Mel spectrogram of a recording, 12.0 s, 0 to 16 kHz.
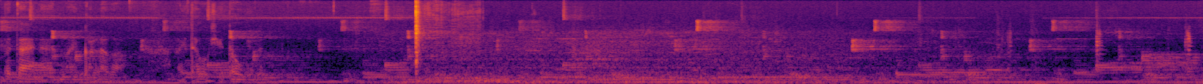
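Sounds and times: man speaking: 0.0s - 2.8s
background music: 0.0s - 12.0s.

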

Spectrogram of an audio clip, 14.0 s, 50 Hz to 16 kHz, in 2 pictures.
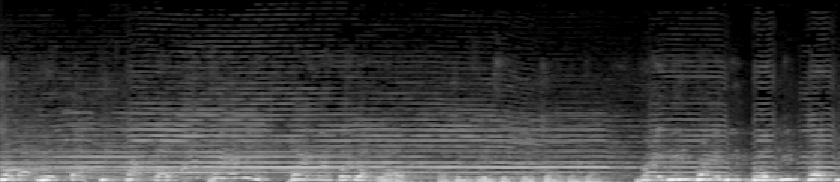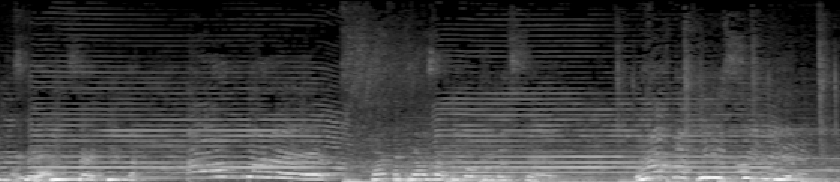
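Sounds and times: woman deejaying into a microphone: 0.0s - 14.0s
heavy bass-driven dancehall beat: 9.8s - 14.0s.

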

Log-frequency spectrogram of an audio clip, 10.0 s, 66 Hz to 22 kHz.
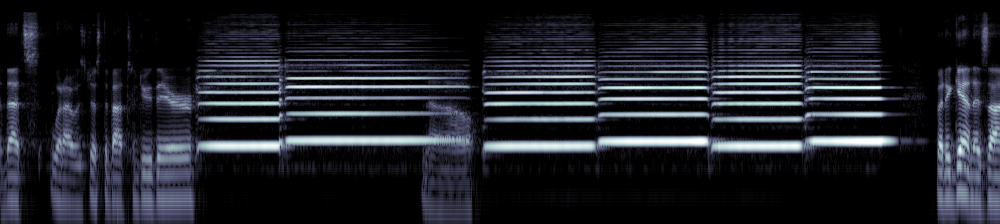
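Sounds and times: violin bowed notes: 1.9s - 9.2s.

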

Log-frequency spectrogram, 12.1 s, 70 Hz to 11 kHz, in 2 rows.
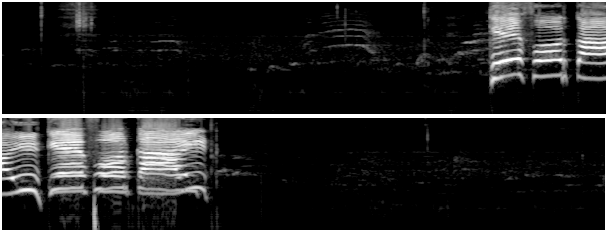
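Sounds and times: child singing: 4.9s - 8.1s.

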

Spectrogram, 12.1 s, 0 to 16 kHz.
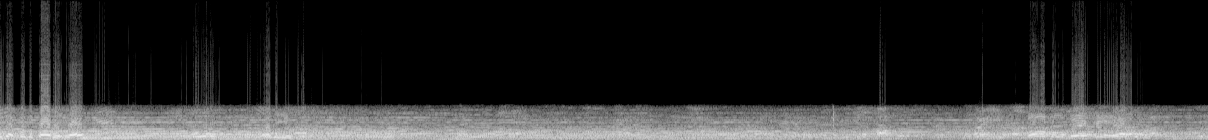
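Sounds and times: church bells ringing: 0.0s - 12.0s
crowd voices: 0.0s - 12.0s.

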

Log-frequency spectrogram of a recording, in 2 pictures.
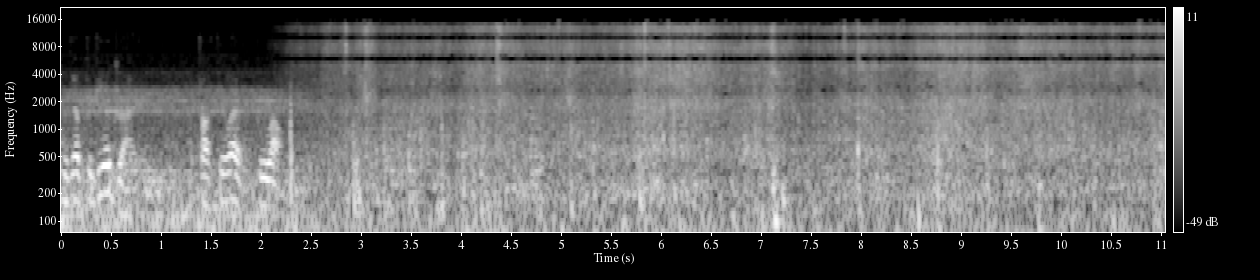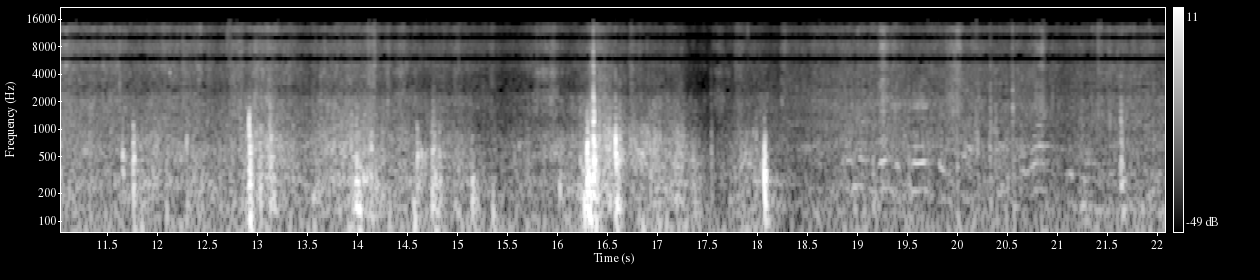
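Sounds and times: footsteps in leaves: 2.2s - 22.0s
plastic sled scraping over leaves: 2.2s - 22.0s.

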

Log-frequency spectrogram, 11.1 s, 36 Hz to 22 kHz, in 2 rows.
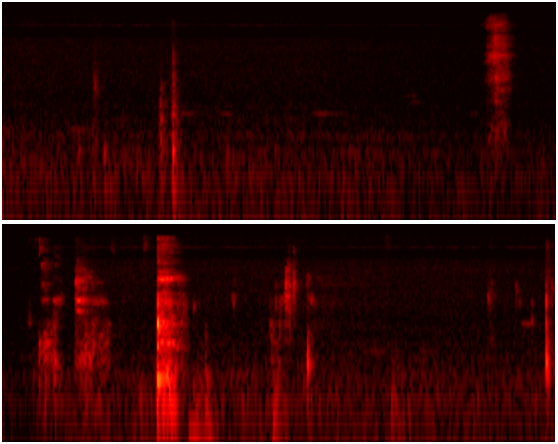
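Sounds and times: man muttering and whispering: 5.8s - 6.6s.

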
